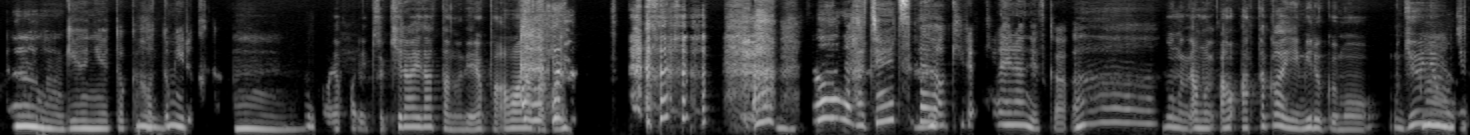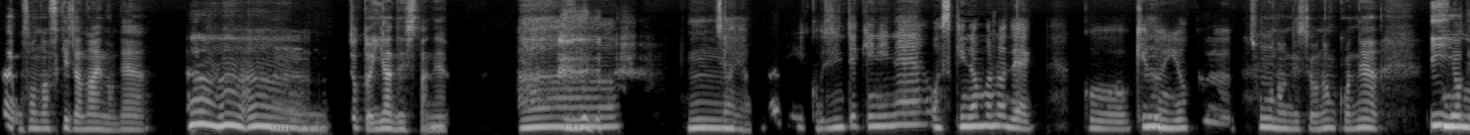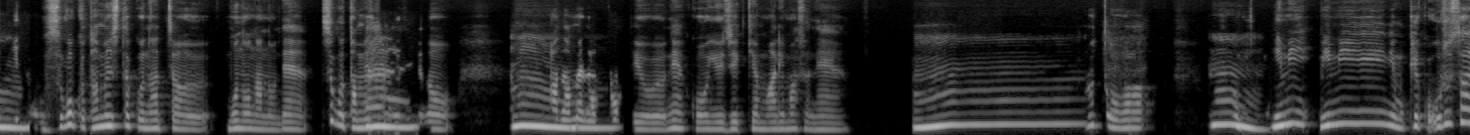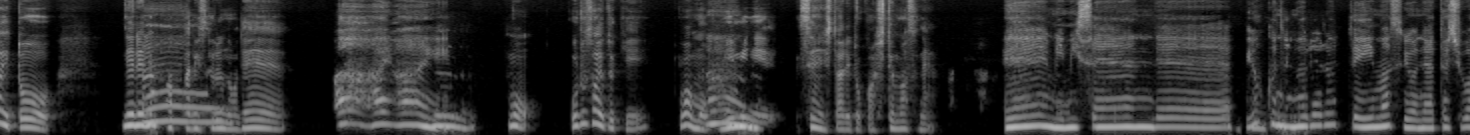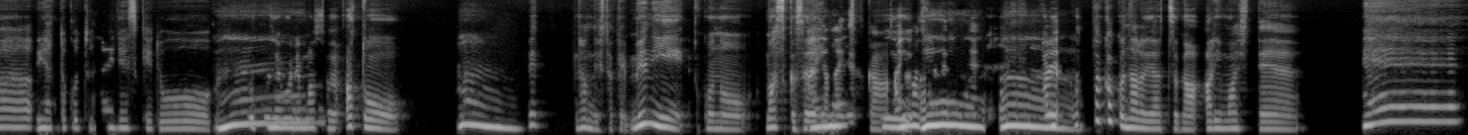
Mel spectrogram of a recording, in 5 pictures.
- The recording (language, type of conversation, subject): Japanese, podcast, 睡眠の質を上げるために普段どんなことをしていますか？
- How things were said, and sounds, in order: distorted speech; laugh; tapping; chuckle; chuckle; drawn out: "うーん"; other background noise; unintelligible speech; unintelligible speech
